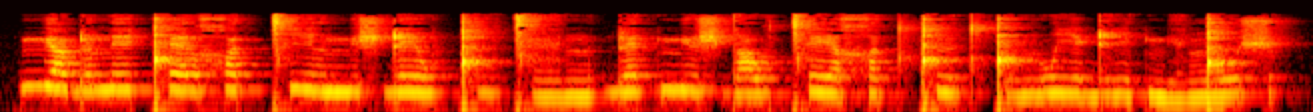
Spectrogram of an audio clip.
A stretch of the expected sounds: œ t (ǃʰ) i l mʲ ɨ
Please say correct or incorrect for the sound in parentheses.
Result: incorrect: ǀʰ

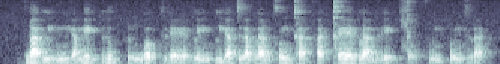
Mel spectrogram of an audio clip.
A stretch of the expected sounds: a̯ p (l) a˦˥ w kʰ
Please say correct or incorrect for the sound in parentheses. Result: correct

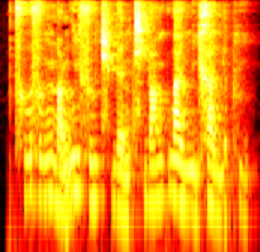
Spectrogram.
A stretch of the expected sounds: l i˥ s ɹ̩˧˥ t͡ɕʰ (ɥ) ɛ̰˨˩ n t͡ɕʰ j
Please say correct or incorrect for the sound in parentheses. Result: correct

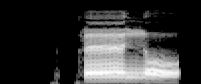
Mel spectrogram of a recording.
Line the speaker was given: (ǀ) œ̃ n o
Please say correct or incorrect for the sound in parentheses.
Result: incorrect: k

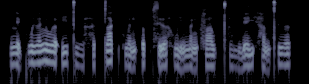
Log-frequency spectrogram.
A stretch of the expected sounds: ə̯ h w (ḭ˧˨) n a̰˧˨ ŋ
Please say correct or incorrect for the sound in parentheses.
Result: correct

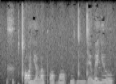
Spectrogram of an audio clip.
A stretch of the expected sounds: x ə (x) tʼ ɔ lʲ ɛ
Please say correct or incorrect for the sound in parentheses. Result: incorrect: k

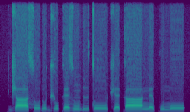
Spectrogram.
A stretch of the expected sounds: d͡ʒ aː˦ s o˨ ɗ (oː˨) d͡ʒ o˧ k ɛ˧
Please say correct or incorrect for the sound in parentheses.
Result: incorrect: o˨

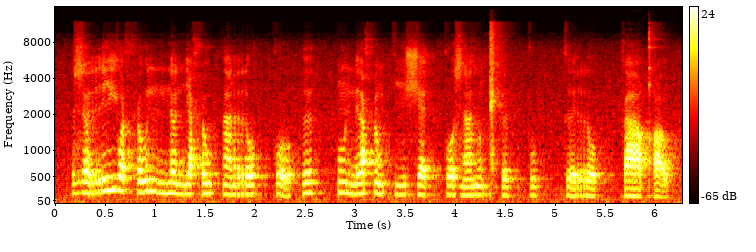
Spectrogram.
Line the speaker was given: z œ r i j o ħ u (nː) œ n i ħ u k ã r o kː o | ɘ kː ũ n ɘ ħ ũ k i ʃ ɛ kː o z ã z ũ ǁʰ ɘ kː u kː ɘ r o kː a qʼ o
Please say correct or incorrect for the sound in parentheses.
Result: correct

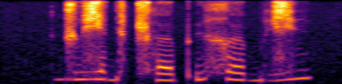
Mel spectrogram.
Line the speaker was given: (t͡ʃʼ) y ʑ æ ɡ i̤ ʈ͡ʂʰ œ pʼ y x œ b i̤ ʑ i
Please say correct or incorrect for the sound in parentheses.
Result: incorrect: d͡ʒ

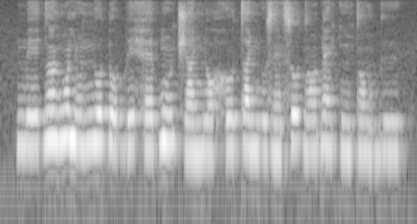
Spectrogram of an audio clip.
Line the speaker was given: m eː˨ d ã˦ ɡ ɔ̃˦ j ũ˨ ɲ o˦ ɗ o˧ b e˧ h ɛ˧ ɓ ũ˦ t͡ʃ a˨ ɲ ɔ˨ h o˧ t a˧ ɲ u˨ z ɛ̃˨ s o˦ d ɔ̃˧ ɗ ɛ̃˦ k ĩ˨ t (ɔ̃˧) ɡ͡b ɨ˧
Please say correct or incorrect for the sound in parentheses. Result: correct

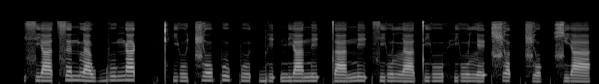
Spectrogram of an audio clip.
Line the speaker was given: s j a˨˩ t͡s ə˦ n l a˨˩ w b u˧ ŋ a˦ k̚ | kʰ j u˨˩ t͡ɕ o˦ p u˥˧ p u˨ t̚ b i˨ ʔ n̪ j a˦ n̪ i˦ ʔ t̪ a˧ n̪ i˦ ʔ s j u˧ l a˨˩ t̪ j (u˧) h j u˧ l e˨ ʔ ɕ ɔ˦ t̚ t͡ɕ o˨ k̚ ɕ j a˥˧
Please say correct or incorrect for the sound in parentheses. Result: correct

